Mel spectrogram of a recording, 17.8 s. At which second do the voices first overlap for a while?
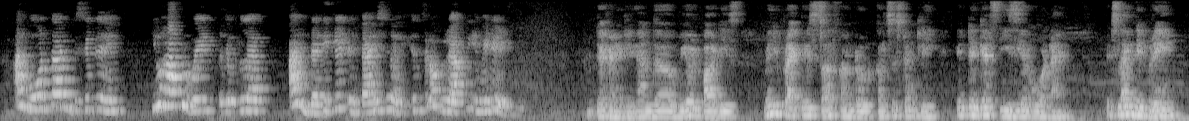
none

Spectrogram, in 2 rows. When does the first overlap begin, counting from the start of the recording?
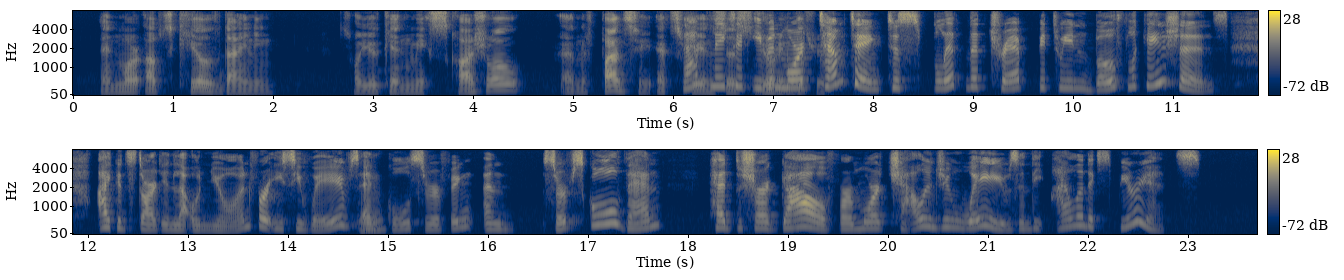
6 s

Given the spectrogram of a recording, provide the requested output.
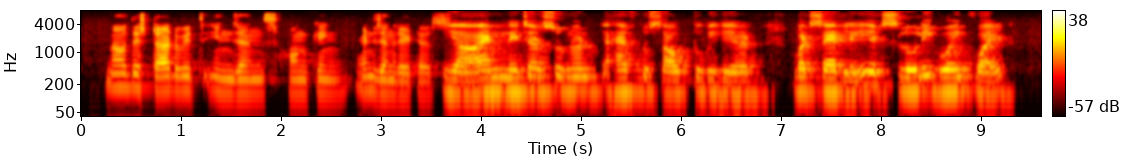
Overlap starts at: none

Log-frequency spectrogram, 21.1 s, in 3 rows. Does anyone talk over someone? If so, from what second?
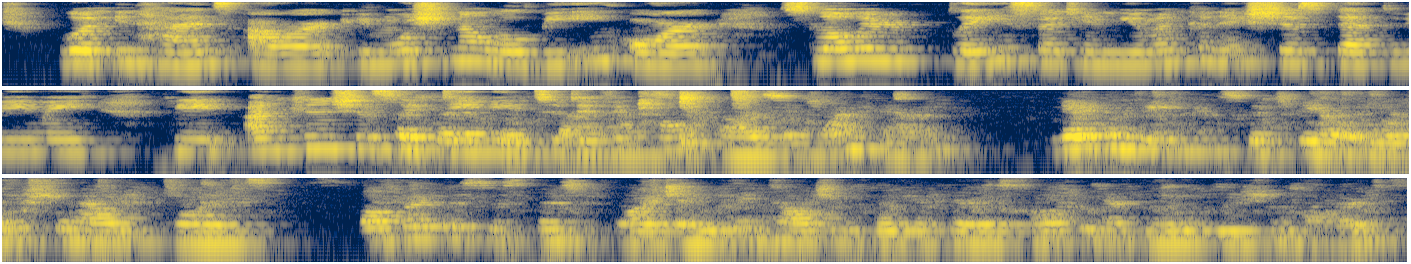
9 s

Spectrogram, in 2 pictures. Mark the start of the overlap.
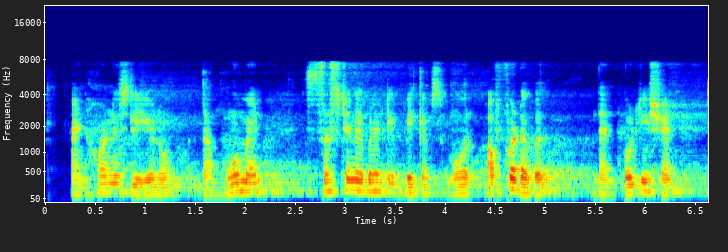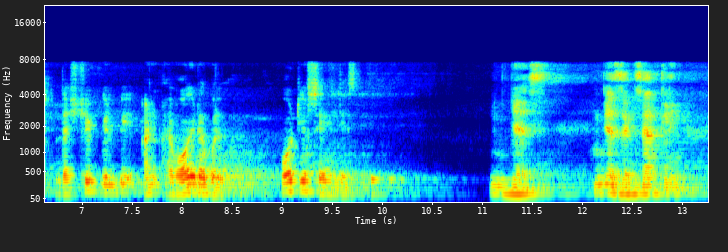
none

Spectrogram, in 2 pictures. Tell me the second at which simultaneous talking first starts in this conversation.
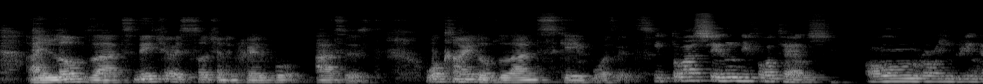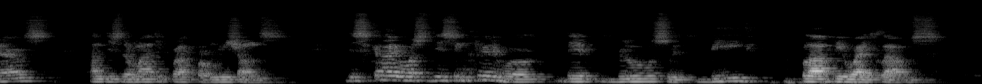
none

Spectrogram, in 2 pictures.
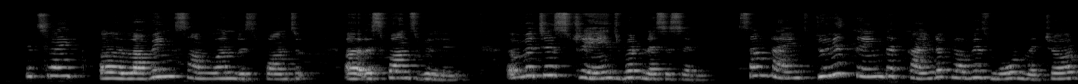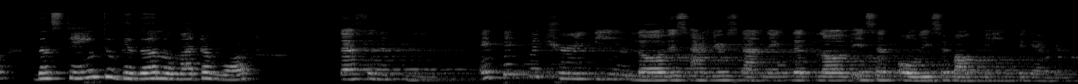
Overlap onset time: none

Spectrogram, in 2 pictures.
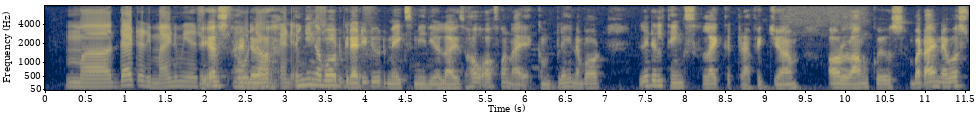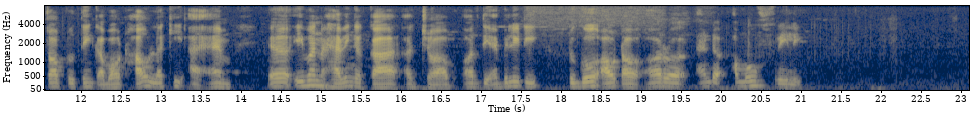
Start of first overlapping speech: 2 s

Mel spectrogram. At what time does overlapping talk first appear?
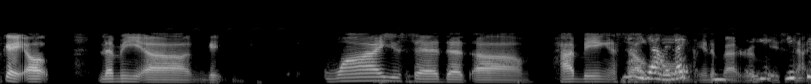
6 s

